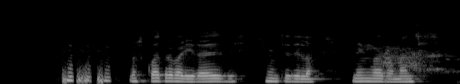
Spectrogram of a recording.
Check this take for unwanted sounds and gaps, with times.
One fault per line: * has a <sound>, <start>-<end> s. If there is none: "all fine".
* has a laugh, 0.6-1.1 s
